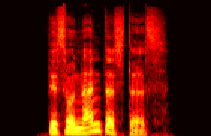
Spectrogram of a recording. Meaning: strong/mixed nominative/accusative neuter singular superlative degree of dissonant
- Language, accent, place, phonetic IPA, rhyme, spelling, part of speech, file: German, Germany, Berlin, [dɪsoˈnantəstəs], -antəstəs, dissonantestes, adjective, De-dissonantestes.ogg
